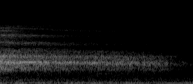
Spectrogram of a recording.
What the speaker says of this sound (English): Fog a mirror with your exhale.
